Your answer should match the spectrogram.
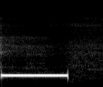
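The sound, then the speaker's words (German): A single loud, steady electronic ringback tone holds for about a second, then cuts off, leaving a faint hiss. It's the tone of a call to a mobile phone ringing while waiting for someone to answer. “Komm, als ob du wieder so beschäftigt bist, geh einfach an dein Handy ran.”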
